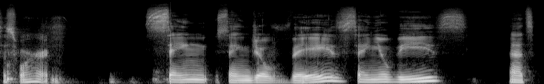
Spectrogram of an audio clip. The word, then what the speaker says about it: Sangiovese: I can't pronounce this word. Sangiovese. That's Sangiovese.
